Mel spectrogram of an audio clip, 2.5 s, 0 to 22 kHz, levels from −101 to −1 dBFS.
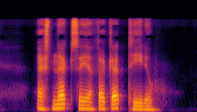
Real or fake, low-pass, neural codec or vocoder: fake; 10.8 kHz; codec, 24 kHz, 0.9 kbps, WavTokenizer, large speech release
